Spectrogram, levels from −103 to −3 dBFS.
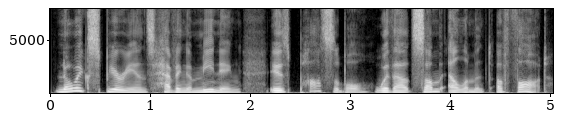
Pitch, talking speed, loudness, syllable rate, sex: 160 Hz, 145 wpm, -19 LUFS, 5.0 syllables/s, male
